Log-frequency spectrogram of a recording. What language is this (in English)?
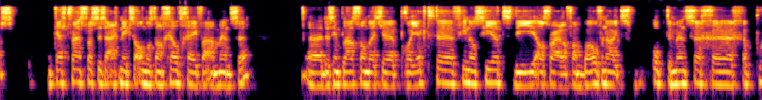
Dutch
